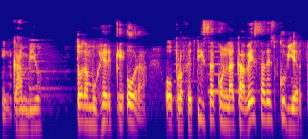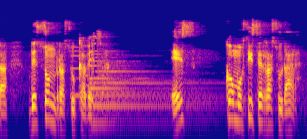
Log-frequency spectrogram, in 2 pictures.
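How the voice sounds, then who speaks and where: A man playing an authoritative apostle who instructs his church in a measured, didactic way in a dramatized audio Bible, with music behind. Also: mid-range voice, natural voice. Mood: measured, instructive.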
